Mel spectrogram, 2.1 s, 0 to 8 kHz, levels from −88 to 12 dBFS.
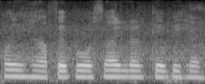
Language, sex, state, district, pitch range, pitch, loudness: Hindi, female, Haryana, Rohtak, 175-180 Hz, 175 Hz, -15 LUFS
